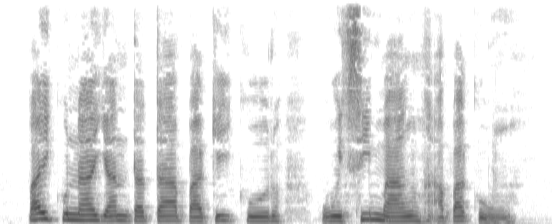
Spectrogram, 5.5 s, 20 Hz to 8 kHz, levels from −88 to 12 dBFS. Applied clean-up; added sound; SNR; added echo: none; none; none; none.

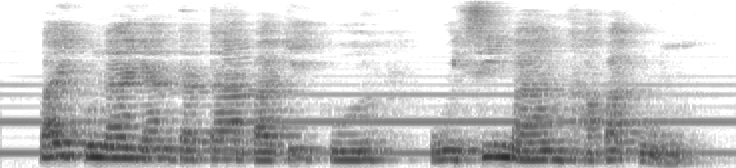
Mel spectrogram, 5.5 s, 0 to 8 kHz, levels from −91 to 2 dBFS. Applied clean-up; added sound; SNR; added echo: none; Wind instrument, woodwind instrument; 17 dB; reverberation time 0.6 s.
